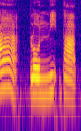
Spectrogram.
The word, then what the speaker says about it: ปรนนิบัติ: ต่อ มา นะ คะ ปล้น มี บาด รน มี บาด อ่าน ว่า ปรนนิบัติ แปล ว่า เอา ใจ ใส่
